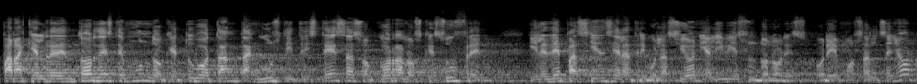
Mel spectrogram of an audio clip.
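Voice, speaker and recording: A man's voice: mid-range voice, brisk, a crowd in the background. A man preaching at Mass as a priest, often adding "¿verdad?", heard with a cathedral echo. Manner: preaching with frequent "¿verdad?" tags. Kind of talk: homily and prayers at Mass. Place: large church. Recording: echoey church with long reverb.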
